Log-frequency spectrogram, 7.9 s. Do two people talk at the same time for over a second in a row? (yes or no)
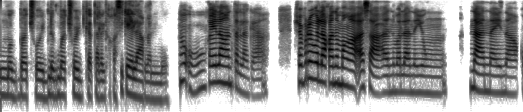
no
